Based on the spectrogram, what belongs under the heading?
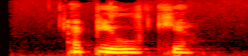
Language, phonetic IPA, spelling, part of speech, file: Russian, [ɐˈpʲiɫkʲɪ], опилки, noun, Ru-опилки.ogg
- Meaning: 1. sawdust, filings 2. inflection of опи́лка (opílka): genitive singular 3. inflection of опи́лка (opílka): nominative/accusative plural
